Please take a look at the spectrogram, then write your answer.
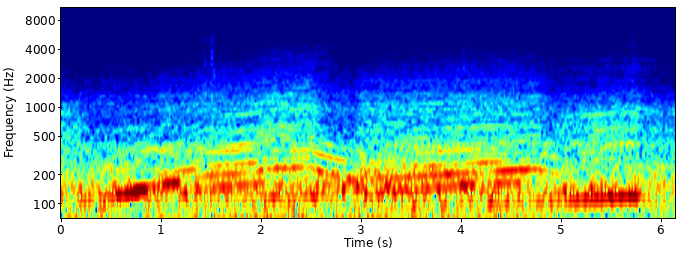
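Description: Mitsubishi Evo VI RS engine heard from inside the cabin, a loud, steady drone that surges and eases continuously with no voices.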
